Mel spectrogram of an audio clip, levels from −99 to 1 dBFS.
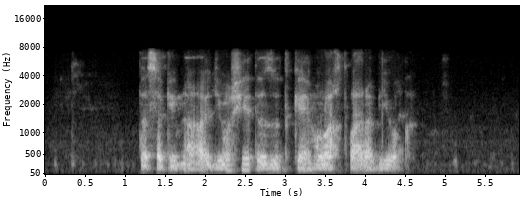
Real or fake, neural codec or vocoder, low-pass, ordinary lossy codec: fake; vocoder, 22.05 kHz, 80 mel bands, HiFi-GAN; 7.2 kHz; Opus, 24 kbps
